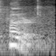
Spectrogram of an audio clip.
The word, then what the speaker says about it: coterie: Well, the pronouncer that I listen to says it's coterie.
